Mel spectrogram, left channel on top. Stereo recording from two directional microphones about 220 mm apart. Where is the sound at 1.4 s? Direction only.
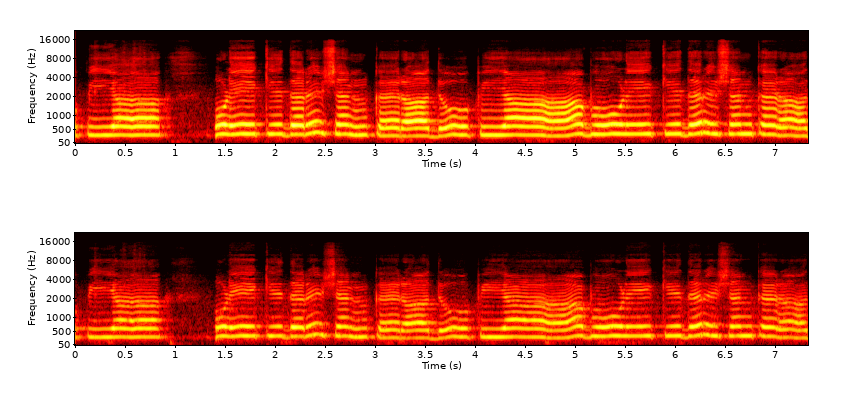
20° left (ahead or behind).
